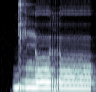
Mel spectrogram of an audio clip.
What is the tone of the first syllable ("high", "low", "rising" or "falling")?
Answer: low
